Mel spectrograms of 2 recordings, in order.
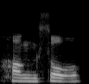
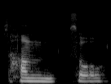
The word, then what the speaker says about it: Soham: So if you're mentally saying Hong Saw, it is the same if you're mentally saying it Hum Saw.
